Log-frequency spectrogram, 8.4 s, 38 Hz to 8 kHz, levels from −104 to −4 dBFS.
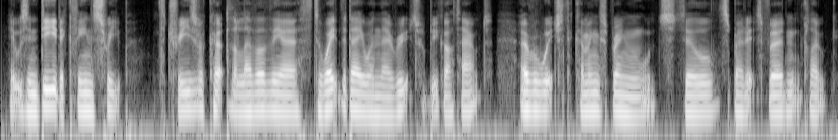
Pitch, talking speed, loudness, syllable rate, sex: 115 Hz, 270 wpm, -21 LUFS, 5.8 syllables/s, male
